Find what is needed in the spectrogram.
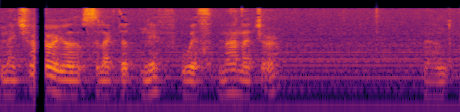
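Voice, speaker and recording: With noticeable background noise behind him, a man with a non-native accent speaks at a moderate pace. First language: not English. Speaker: 3D modder. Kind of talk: software tutorial narration. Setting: home recording, poor audio.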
